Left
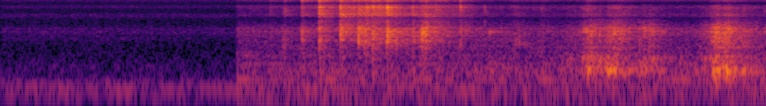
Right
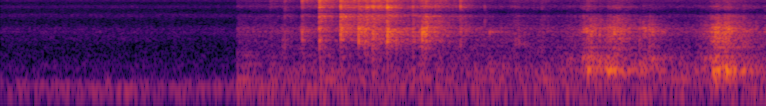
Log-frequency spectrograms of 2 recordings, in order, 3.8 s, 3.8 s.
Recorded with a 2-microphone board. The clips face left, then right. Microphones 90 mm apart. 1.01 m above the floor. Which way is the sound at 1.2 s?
10° left (ahead or behind).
